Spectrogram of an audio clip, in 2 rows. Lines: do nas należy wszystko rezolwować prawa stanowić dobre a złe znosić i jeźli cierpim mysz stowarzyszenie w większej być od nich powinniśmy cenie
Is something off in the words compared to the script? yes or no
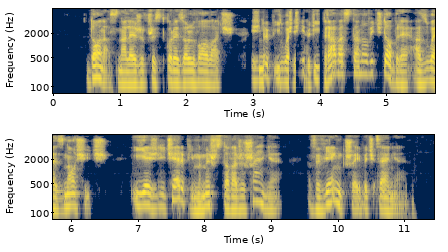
yes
